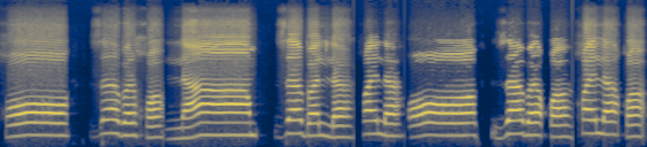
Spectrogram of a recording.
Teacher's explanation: خا بھی حرف مستعلیہ کا حرف ہے اور قاف بھی حرف مستعلیہ کا حروف ہے، تو اس لیے ان کو ہم نے یعنی موٹائی کر کے پڑھنا ہے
